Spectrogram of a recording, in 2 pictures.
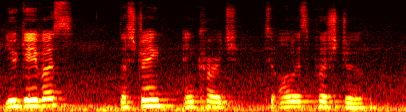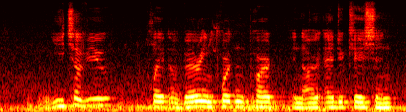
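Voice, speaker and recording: Earnest young Korean cadet, distant. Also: male voice, on the high side, dark tone. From South Korea. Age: young adult. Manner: earnest, halting with frequent restarts. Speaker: salutatorian cadet. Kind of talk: graduation speech. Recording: distant mic, light noise.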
